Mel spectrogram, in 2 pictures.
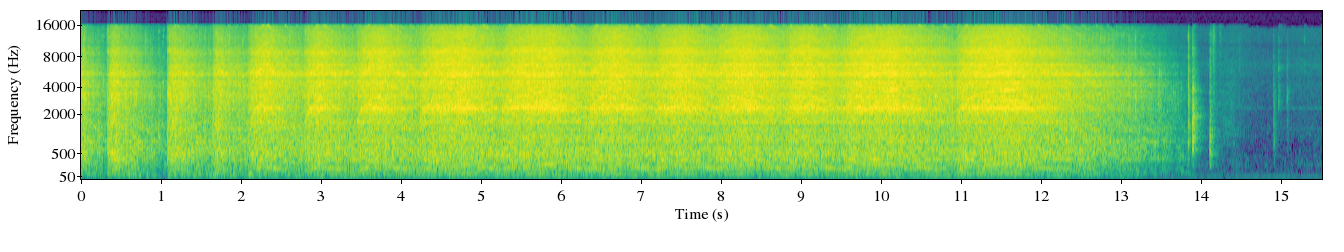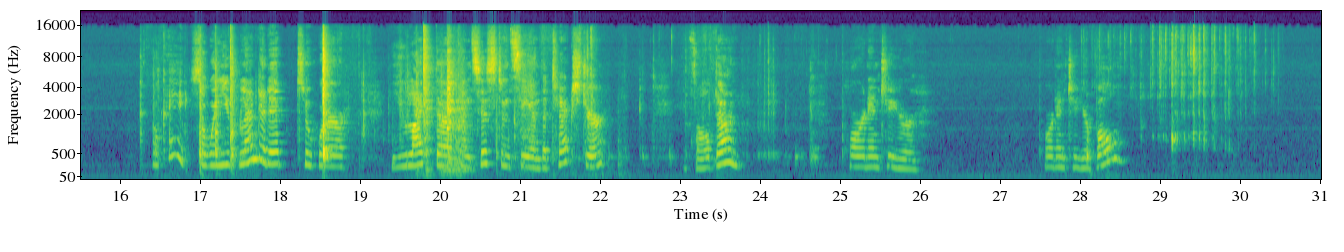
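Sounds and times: blender motor running: 0.0 - 13.8.

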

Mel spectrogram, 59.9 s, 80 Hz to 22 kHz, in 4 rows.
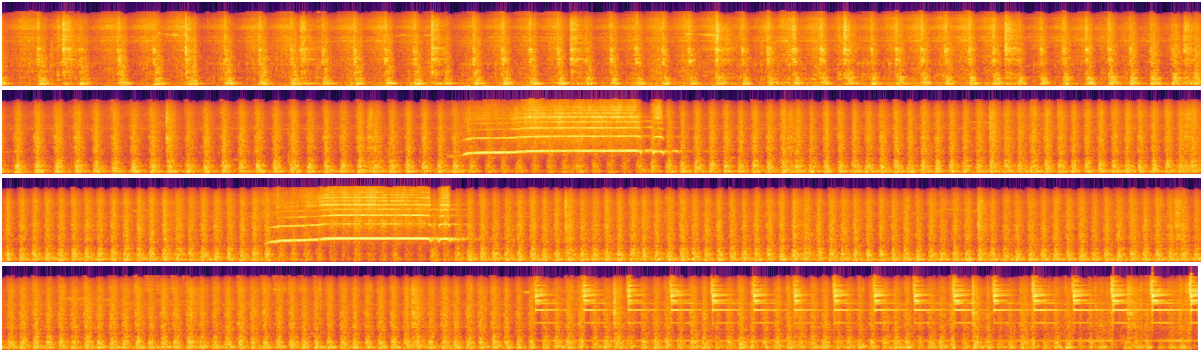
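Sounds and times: steam locomotive exhaust beats: 0.0 - 59.9
steam locomotive whistle: 20.6 - 23.6, 33.3 - 36.0.

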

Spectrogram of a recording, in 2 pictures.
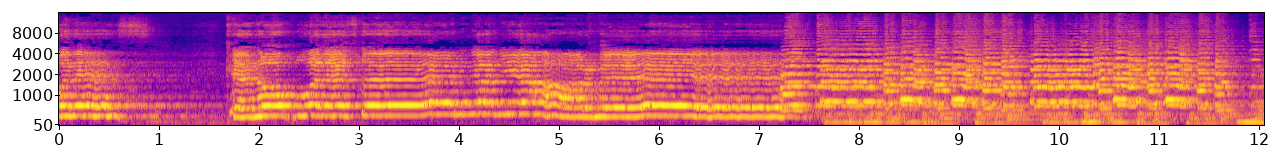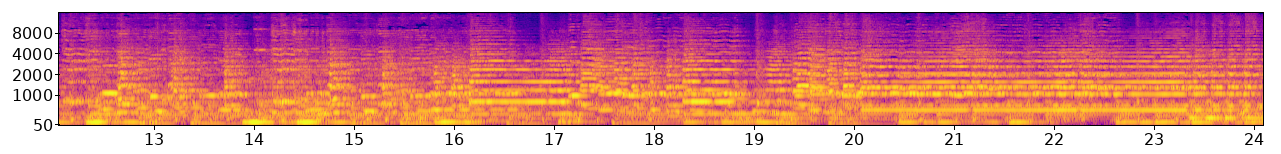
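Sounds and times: mariachi band playing: 7.2 - 24.0.

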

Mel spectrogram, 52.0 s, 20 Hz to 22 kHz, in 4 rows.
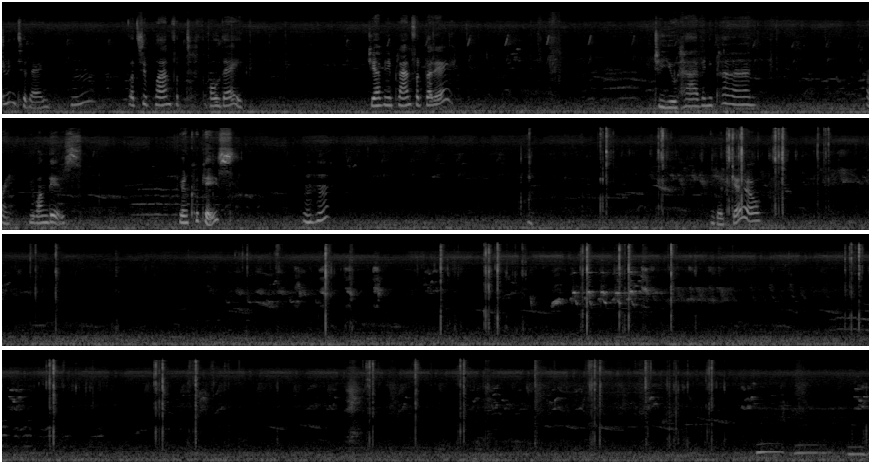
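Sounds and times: faint birds chirping: 0.0 - 52.0
bird crunching a cracker: 20.6 - 50.1.

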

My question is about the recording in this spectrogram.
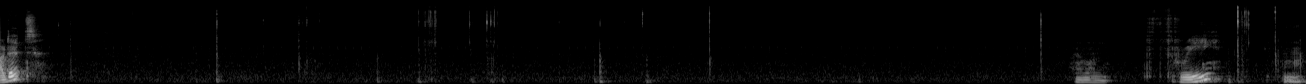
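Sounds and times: lock pick metallic clicks: 4.2 - 5.0, 12.3 - 12.8.

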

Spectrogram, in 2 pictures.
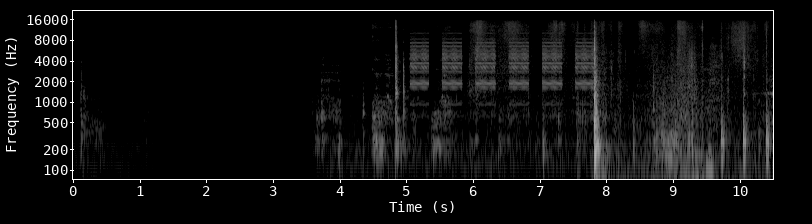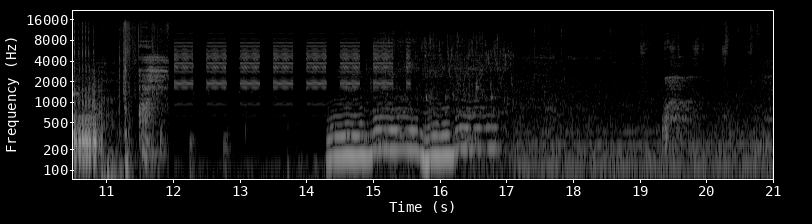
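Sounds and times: alarm clock beeping: 5.0 - 8.0, 12.0 - 15.7.

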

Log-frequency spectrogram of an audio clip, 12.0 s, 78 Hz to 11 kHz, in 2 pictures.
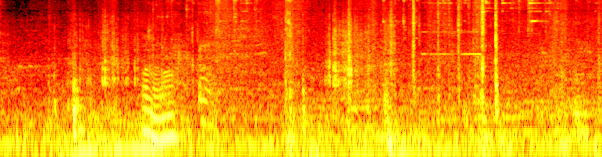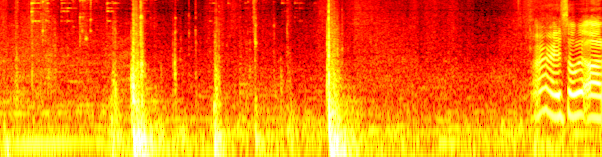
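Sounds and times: clicks and rattles in car cabin: 0.4 - 9.7.

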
